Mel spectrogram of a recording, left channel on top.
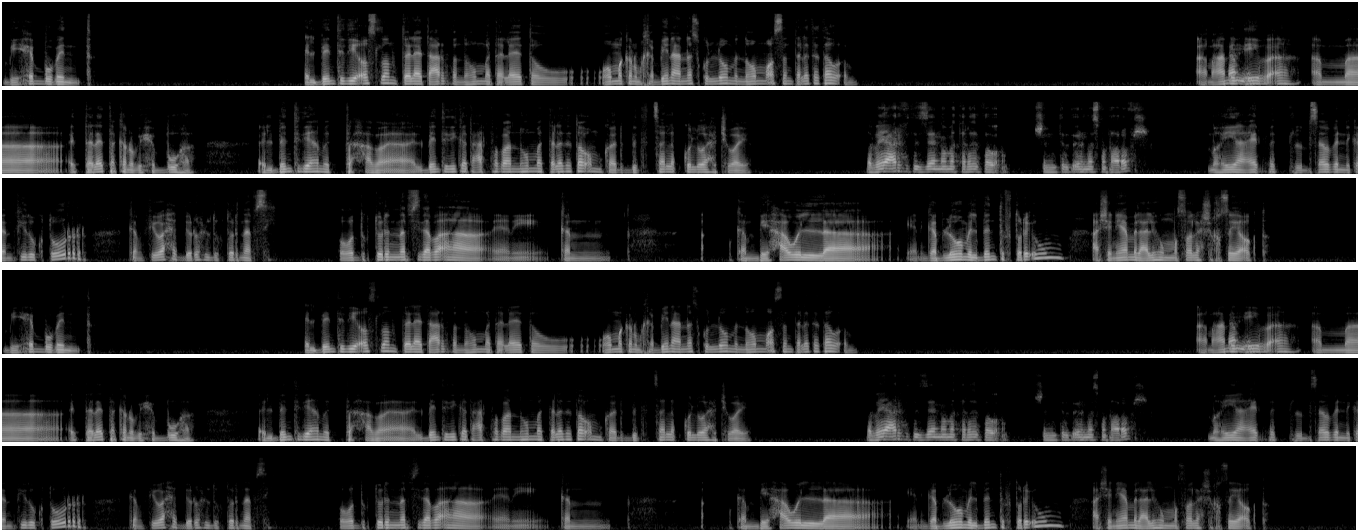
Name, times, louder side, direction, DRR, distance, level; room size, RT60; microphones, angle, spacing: voice 1, 0.0-0.8 3.0-5.7 6.0-8.5 11.9-15.5 16.1-21.0 25.6-28.0 28.4-29.8 30.5-33.2 33.5-33.6 34.5-35.9 36.2-37.7 38.0-39.6, left 2 dB, 85° left, 2.5 m, -29 dB
voice 2, 22.2-23.6 23.9-25.0, left 2 dB, 50° left, 1.9 m, -30 dB
head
